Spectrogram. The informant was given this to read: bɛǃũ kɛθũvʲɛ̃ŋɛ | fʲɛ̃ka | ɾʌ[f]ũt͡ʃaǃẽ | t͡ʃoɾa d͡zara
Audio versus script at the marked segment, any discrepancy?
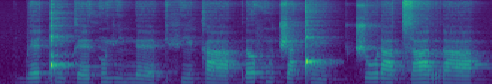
no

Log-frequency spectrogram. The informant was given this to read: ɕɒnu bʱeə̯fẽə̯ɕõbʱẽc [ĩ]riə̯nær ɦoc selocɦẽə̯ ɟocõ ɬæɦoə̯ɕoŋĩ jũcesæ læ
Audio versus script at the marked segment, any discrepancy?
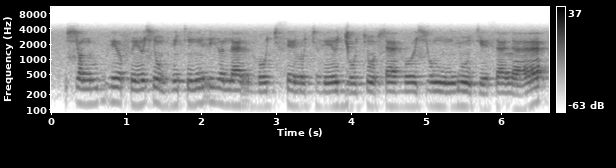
no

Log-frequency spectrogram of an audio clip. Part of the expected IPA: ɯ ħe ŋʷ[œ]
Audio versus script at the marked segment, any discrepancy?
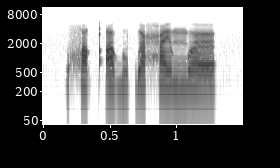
no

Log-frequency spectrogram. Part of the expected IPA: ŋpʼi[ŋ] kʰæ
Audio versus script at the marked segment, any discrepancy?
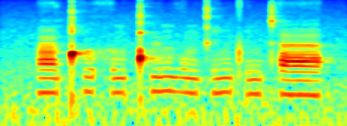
no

